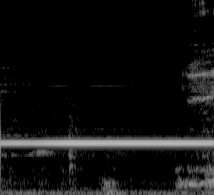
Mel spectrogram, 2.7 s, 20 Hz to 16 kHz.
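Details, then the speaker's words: Denon AVR-X2700H receiver after repairs, 1 kHz test tone on the center channel: clean, steady tone without dropouts or crackle over a quiet background; center channel restored and output normal. "all right let me get the let me get a 1K Hertz home put up into this and uh see if we got our Center Channel back"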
